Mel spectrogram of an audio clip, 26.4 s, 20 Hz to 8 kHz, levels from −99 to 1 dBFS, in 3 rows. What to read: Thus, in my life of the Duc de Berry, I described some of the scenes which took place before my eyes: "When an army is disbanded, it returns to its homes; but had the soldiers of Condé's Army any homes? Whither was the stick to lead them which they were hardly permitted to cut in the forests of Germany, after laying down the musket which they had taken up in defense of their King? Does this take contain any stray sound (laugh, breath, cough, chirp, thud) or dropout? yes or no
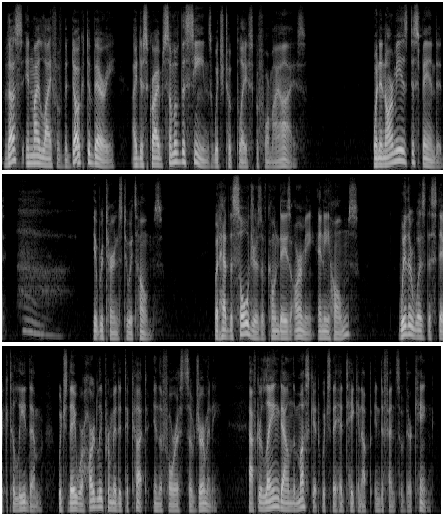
yes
